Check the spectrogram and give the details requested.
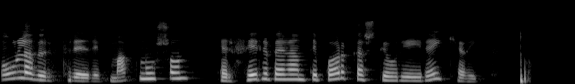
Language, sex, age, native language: Icelandic, female, 60-69, Icelandic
